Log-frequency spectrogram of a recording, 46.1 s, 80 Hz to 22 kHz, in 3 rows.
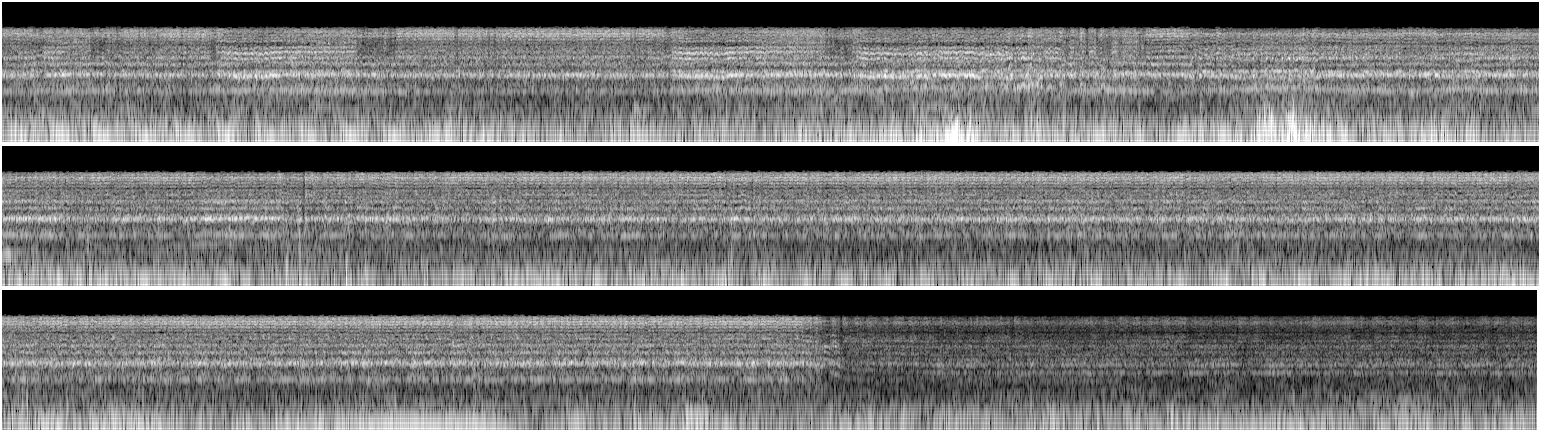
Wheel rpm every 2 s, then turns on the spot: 160, 160, 160, 160, 160, 160, 160, 160, 160, 160, 160, 160, 160, 160, 160, 160, 160, 160, 160, 130, 70, 70, 70.
none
